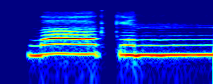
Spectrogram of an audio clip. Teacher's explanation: even though it's not heard in continuous recitation, when we pause, the final alif will be heard.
